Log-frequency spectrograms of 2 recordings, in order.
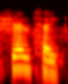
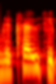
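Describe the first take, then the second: First: The name starts with an SH sound. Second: The name starts with an N sound. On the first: The speaker calls it right. "it's pronounced Shooty" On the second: The speaker calls it wrong. "I used to think maybe you pronounced his name Ncuti"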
